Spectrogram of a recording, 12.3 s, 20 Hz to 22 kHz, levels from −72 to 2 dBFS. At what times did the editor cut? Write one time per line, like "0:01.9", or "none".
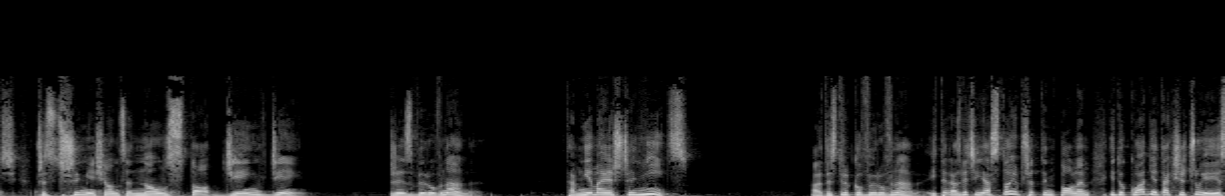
0:03.9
